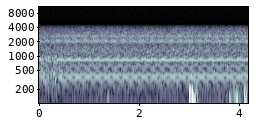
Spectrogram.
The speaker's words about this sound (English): What? It sounds like a water pump. It does kind of sound like a water pump. Like, it's just kind of there.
